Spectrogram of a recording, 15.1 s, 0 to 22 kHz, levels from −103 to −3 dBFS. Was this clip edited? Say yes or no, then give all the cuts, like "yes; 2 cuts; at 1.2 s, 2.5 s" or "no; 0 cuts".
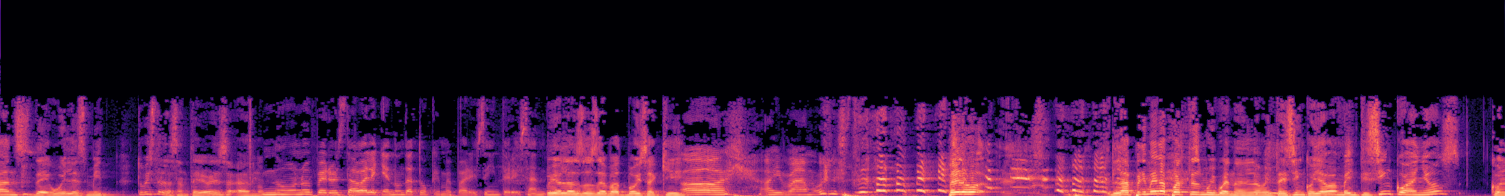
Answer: yes; 2 cuts; at 3.1 s, 5.5 s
